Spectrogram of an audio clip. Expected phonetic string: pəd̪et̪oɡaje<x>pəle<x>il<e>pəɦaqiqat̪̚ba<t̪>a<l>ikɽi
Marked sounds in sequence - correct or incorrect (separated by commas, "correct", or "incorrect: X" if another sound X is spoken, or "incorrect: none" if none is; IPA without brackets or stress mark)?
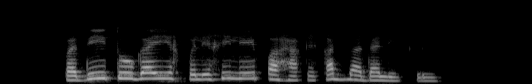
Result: correct, correct, correct, incorrect: d̪, correct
